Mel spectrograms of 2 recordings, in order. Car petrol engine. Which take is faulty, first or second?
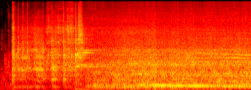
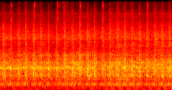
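second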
